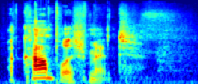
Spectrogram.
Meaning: The act of accomplishing; completion; fulfilment
- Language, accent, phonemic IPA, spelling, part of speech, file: English, US, /əˈkɑm.plɪʃ.mənt/, accomplishment, noun, En-us-accomplishment.ogg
